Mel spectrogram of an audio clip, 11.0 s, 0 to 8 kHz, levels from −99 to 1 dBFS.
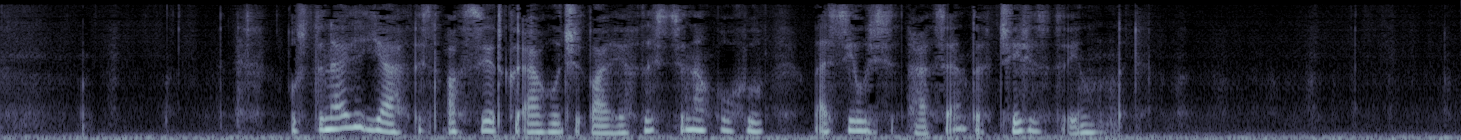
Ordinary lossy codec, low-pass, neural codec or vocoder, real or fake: MP3, 32 kbps; 7.2 kHz; autoencoder, 22.05 kHz, a latent of 192 numbers a frame, VITS, trained on many speakers; fake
